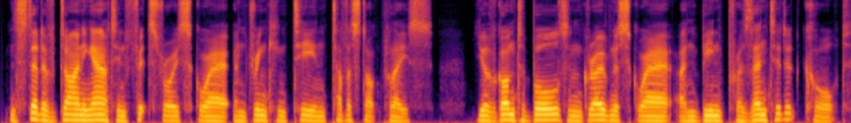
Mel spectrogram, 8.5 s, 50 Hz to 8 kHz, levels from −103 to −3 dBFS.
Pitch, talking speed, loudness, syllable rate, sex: 115 Hz, 185 wpm, -17 LUFS, 5.0 syllables/s, male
